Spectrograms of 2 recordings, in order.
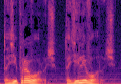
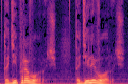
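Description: The two takes are said the same way.

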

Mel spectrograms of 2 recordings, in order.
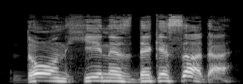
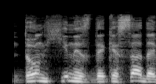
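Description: First: Name pronounced slowly with a fall; Дон Хинес де Кесада, slow and grand; solemn voice. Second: Said in the usual way. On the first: Acted. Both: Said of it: "торжественным голосом начал".

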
